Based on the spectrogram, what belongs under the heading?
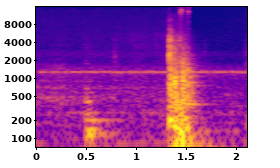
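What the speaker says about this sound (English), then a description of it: "I just command you to shut the door." A door shutting with one loud close thud after a softer knock, nearby in a quiet room over a faint steady hum, no talk.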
